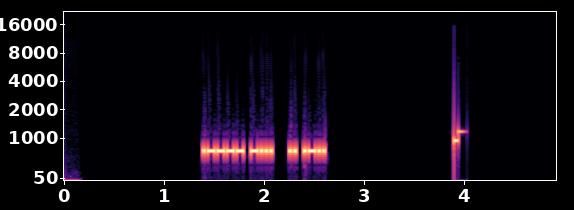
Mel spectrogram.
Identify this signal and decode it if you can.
Morse code, heard as a keyed tone, about 52 wpm, 700 Hz. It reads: 1B IL
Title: Field Day Exchanges - 50wpm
